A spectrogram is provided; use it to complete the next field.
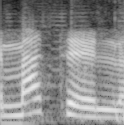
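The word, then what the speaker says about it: Matel: Moi, c'est Mathel. Bonjour Mathel, comme les jouets.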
